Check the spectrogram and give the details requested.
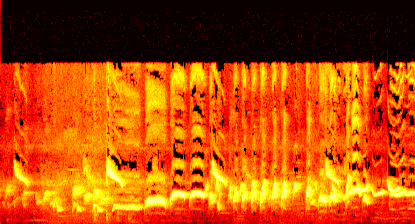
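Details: Contest song of a Chinese hwamei, varied in many voices and intense: begins with scattered downslurred whistles, then swells into a dense, loud stream of rapid warbled notes and clear whistled phrases that barely pause.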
